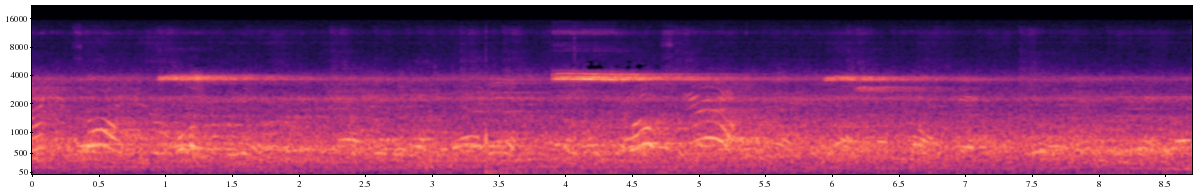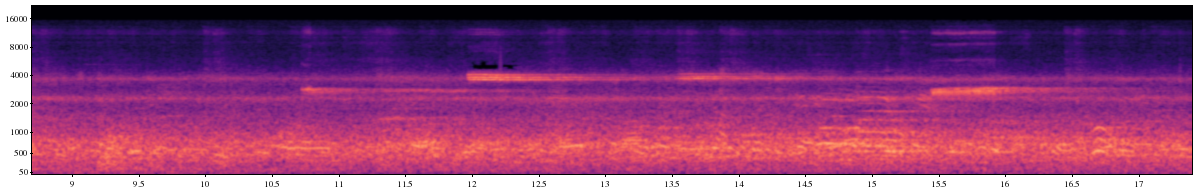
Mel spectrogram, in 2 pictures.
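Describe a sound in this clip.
Shoes squeak sharply on the wrestling mat.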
